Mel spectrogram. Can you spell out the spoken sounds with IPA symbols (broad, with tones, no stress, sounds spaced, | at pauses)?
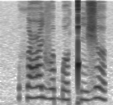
θ ə˧ ʕ i˦˨ v ə˧ ɓ ɤ˨ ǃ i˨ ʒ ə˦˨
